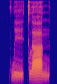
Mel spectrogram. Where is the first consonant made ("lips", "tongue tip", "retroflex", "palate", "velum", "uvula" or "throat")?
velum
